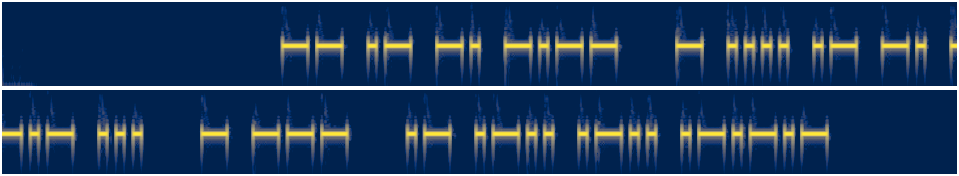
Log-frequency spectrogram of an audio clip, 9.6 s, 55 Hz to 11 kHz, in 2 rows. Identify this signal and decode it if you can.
Morse code, heard as a keyed tone, about 28 wpm, 700 Hz. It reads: MANY THANKS TO ALL.
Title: Sentences from Top 1000 Words - Review Part 3 - 28wpm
